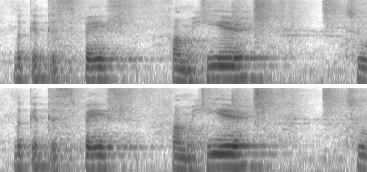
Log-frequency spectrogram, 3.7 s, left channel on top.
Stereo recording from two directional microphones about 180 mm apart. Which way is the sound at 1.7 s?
20° left (ahead or behind).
